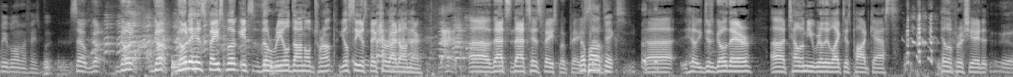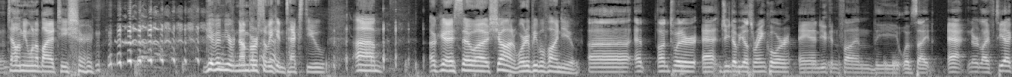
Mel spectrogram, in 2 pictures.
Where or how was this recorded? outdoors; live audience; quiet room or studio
live audience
